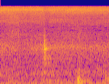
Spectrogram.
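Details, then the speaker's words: Old grocery-store glass reach-in freezer with timed-off defrost and missing termination switches; bottom ice hosed out while the energized defrost heater elements get soaked. Steady hissing sizzle with bursts of spitting and crackle: defrost heater elements sizzling under water. "So we're able to get down here and start melting this turd out. You can hear the elements not liking that very well."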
